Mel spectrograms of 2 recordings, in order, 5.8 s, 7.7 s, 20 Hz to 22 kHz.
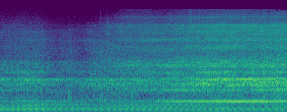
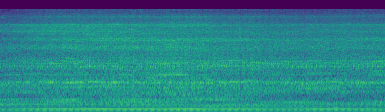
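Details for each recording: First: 1999 Toyota Corolla 1.8, engine still cold, idling then in gear: steady knock about four times a second, more knock-like at lower engine speed, stopping when the wheels turn; power steering pump pulley knocking. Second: 1999 Toyota Corolla 1.8 just started after replacing the power steering pump pulley: steady, even idle with a smooth hum and no whine, squeal or knock; engine sounds healthy after repair.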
